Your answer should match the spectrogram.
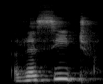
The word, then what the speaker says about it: receipt: Now next is that is receipt. Yeah that's a receipt. P is silent not received is receipt.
